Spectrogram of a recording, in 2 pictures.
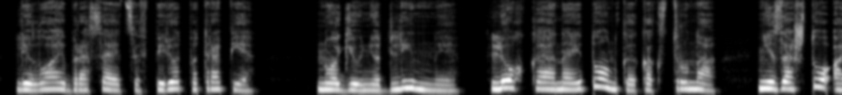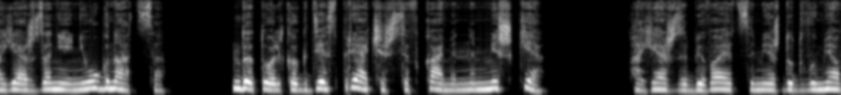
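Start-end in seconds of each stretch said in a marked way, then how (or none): none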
